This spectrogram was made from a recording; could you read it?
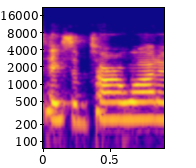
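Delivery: plain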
